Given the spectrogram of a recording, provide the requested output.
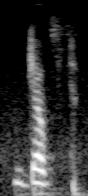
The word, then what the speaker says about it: joked: up is joked okay give me that T at the end joked okay one more time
